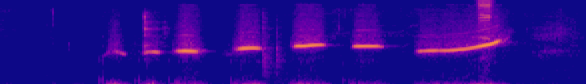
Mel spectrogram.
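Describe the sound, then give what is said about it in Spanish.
A person whistles a short tune of about seven clear notes, the last one sliding upward, fairly loud with no talking. “Eh, eh, chiflo, chiflo mucho.”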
